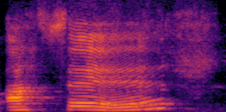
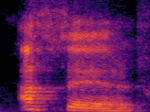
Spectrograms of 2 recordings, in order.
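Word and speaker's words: hacer: You've got ather, remember we don't pronounce the H, ather, which is to do or to make, and tener, which is to have.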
